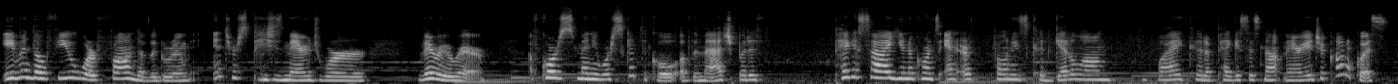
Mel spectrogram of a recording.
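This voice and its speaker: A woman hosting and narrating a live story reading in an expressive, giggly manner, reacting aloud as she goes. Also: medium pitch, moderate pace, faint music behind. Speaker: fan fiction reader and host.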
